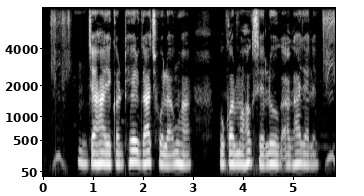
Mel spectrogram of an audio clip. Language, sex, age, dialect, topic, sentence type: Bhojpuri, male, 18-24, Northern, agriculture, statement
